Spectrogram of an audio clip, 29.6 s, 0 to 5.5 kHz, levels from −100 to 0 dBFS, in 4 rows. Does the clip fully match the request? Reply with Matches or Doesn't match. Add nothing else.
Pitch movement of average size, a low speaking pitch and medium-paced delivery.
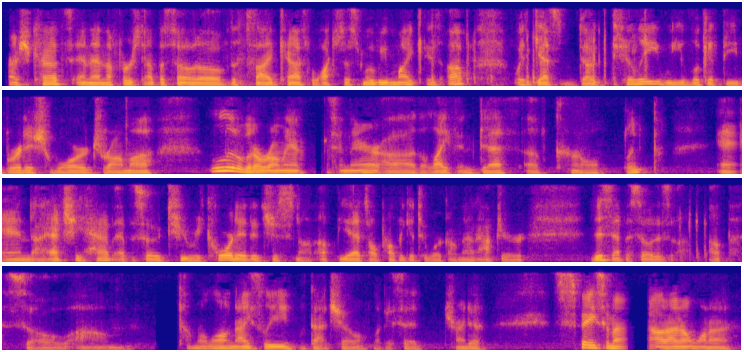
Matches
